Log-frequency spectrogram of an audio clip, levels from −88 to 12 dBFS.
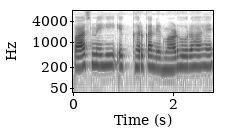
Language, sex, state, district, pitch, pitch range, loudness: Hindi, female, Uttar Pradesh, Lucknow, 210 Hz, 195-215 Hz, -21 LUFS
